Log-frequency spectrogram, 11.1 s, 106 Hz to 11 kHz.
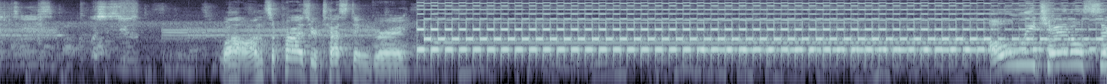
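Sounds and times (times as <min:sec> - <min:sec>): pulsing electronic alert tone: 0:04.2 - 0:11.0.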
